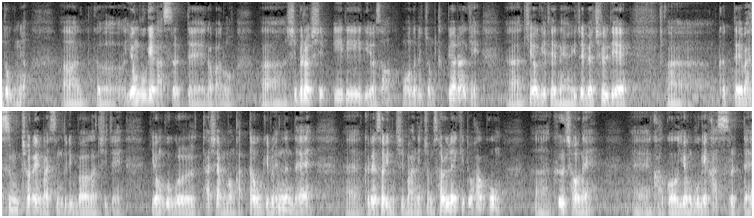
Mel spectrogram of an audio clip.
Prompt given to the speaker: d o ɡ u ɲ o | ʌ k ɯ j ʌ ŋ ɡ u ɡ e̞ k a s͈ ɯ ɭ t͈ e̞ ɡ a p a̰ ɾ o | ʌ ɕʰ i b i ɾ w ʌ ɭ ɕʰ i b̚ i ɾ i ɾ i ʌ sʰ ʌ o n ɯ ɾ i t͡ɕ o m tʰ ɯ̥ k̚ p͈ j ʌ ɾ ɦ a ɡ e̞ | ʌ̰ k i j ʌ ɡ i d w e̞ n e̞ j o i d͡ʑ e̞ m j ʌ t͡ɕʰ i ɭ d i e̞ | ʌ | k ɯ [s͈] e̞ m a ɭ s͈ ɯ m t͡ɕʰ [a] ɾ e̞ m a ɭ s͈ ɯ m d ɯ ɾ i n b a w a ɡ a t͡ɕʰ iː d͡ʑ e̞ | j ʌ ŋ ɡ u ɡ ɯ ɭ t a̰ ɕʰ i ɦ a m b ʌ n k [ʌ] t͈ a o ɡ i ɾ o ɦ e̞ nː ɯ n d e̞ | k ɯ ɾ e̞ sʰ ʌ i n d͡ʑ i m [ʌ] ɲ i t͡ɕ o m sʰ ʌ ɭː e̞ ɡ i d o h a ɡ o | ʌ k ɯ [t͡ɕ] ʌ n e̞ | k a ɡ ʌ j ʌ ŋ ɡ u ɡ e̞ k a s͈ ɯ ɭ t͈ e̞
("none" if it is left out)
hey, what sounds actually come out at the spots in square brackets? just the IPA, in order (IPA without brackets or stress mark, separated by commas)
t͈, ʌ, a, a, t͡ɕ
